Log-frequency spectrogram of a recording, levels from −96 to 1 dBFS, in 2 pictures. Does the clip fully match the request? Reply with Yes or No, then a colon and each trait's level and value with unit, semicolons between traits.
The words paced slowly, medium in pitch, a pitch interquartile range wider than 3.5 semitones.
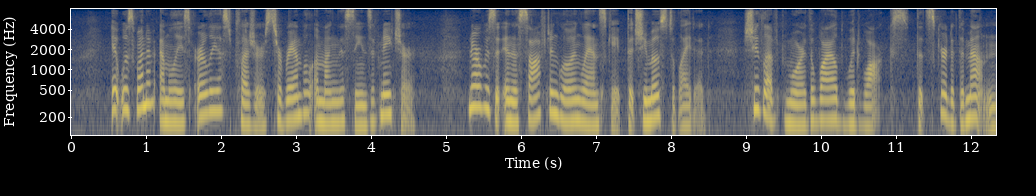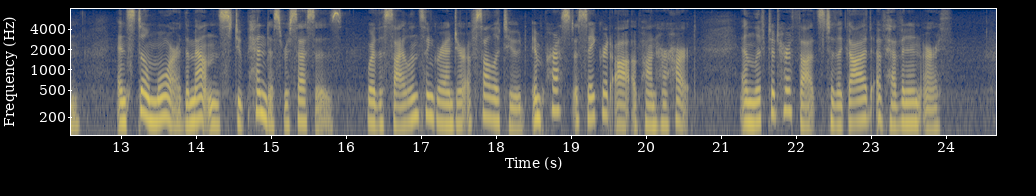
No: average, 170 wpm; medium, 175 Hz; average, 4.1 semitones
